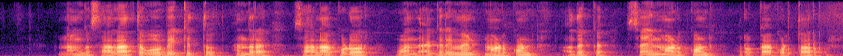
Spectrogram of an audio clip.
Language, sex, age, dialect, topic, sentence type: Kannada, male, 31-35, Northeastern, banking, statement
